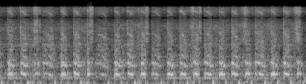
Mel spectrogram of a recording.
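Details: 2006 Audi A4 2.0T FSI with misfire, cranking: even starter beat near two per second, one compression stroke lighter; air felt escaping and valve found hot on that cylinder, consistent with a leaking valve.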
